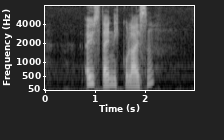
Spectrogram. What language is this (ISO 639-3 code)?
nor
